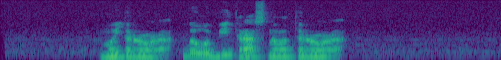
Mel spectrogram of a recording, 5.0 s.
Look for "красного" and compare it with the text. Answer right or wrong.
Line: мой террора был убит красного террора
right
